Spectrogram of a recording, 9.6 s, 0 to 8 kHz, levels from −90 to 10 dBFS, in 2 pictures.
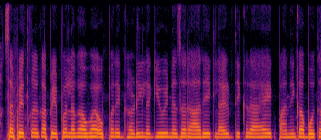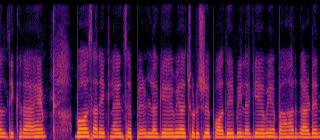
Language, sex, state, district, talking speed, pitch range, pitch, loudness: Hindi, female, Uttar Pradesh, Muzaffarnagar, 285 wpm, 200-210 Hz, 205 Hz, -20 LUFS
